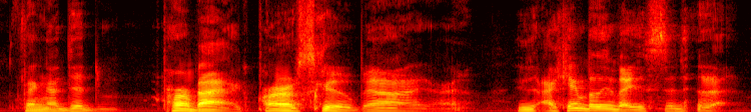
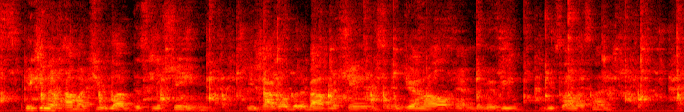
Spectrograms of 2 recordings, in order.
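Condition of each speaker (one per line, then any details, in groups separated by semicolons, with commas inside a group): Brain injury; lost control of body including speech
No condition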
